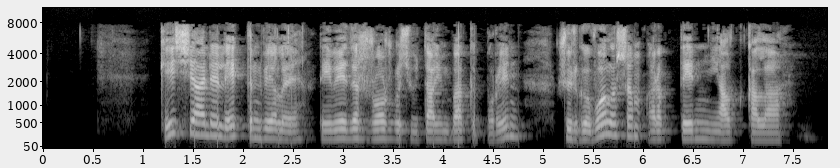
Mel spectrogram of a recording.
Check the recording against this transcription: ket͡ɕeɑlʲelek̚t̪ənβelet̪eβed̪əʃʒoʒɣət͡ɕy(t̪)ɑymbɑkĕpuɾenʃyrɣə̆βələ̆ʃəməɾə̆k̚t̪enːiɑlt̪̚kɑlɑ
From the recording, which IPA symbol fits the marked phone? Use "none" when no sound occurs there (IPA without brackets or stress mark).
t̪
